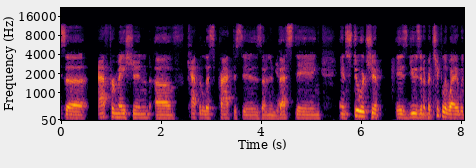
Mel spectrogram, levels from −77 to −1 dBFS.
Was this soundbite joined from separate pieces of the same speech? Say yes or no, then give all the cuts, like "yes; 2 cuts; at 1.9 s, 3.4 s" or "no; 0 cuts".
no; 0 cuts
